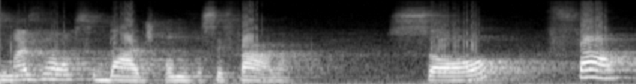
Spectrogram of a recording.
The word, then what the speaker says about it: sofá: Sofá. Você pode perceber que é o Fá.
